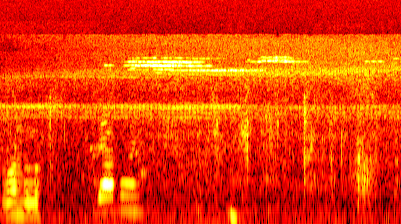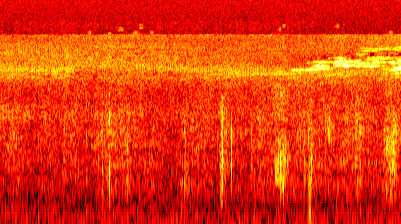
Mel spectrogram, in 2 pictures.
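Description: Faint, scattered footsteps on a dirt path through grass, a few soft irregular steps, with brief distant voices near the start.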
